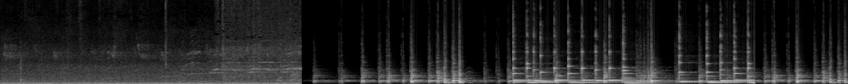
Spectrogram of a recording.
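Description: A phone ringtone plays as a call is placed to Krishna, a loud melodic tune of repeating tones that begins midway after a stretch of noisy background sound and carries on steadily to the end.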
